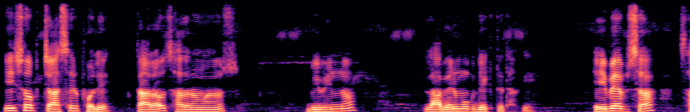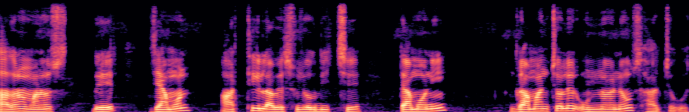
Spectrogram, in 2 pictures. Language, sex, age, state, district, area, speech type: Bengali, male, 60+, West Bengal, Paschim Medinipur, rural, spontaneous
